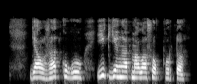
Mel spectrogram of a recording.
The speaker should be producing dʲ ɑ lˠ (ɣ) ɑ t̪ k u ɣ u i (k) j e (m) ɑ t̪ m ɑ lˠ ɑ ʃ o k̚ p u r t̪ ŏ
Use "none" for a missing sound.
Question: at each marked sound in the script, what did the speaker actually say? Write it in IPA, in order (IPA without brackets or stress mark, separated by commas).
ʒ, k, ŋ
